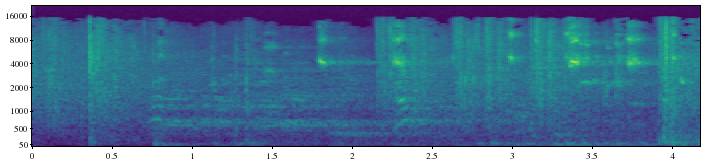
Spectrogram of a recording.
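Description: Indoor volleyball rally: the sharp slap of a jump serve about a third of a second in, then short squeaks of sneakers on the court and ball contacts, with a hard hit just before the end.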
